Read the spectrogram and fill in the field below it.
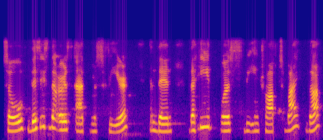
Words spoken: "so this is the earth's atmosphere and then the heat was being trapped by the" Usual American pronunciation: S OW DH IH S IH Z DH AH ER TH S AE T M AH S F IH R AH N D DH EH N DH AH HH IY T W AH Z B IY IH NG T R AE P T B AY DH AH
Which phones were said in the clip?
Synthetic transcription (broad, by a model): S OW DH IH S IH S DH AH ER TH AE T M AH S F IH R AH N D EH N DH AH HH IY T W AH S B IY IH NG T R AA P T B AY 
